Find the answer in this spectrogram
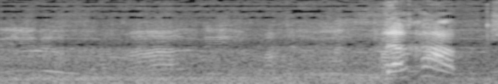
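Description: Steady low rumble of road and engine noise inside a moving car's cabin, with faint voices and a brief louder sound right at the end.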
